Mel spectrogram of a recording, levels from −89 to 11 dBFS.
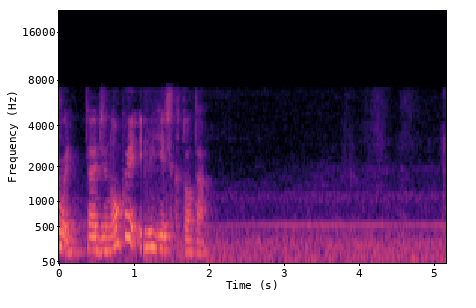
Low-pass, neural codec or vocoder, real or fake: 7.2 kHz; none; real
